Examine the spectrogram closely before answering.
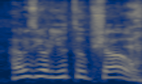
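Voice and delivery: high, slow grandma in a put-on Russian accent; mock Russian accent. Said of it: "I don't know why I made that accent".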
